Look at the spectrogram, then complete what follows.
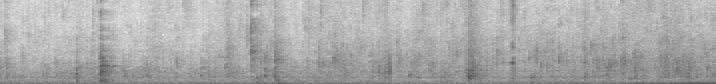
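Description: Hot oil sizzling steadily around breaded pork and chicken katsu frying in pans, with a few sharp clicks of metal tongs against the pan. A low steady hum grows louder near the end.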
